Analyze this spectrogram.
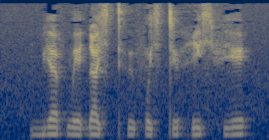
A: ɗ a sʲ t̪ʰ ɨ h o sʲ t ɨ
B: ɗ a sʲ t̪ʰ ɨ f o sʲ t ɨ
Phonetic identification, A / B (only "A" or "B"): B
